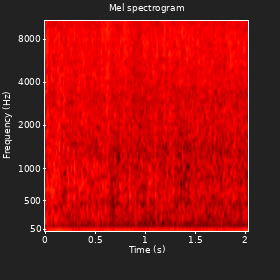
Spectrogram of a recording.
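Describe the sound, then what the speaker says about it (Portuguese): Heavy rain pours down in a steady, dense hiss that stays continuous and loud throughout, with no voices over it. "No novo megacontinente perto do Havaí, chove a cântaros durante um mês."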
